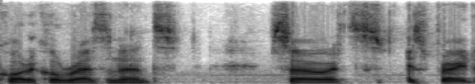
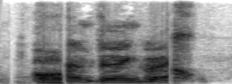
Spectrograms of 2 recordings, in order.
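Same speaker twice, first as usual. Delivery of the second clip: helium-sounding voice, higher; 8 semitones higher than usual. Answering a greeting while playing the fool: helium voice. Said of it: "do I sound like I've got he-, helium voice".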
